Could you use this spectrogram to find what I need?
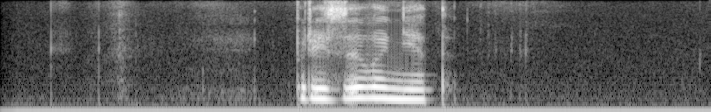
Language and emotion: Russian, neutral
